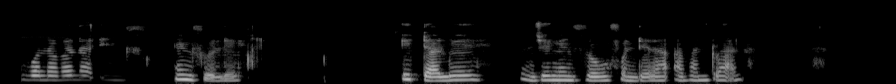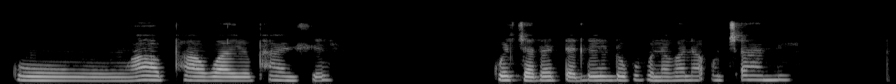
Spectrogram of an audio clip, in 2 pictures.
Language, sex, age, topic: North Ndebele, female, 36-49, education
